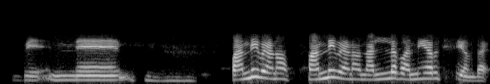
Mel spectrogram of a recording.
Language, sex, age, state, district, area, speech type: Malayalam, female, 60+, Kerala, Pathanamthitta, rural, conversation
